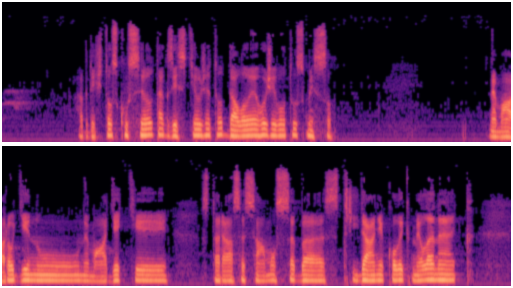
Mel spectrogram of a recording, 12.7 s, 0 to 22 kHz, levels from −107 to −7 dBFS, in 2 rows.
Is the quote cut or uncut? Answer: cut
